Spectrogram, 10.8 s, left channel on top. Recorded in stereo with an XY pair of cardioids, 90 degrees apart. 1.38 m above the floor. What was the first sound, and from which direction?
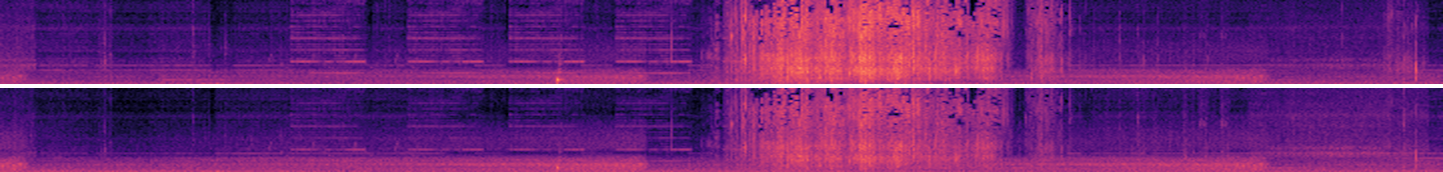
A vehicle, 50° right.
